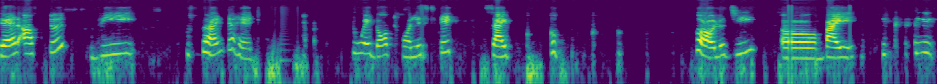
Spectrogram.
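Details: Woman who stutters, a member of an Indian stammering self-help association, speaking at a stuttering conference; stuttering.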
